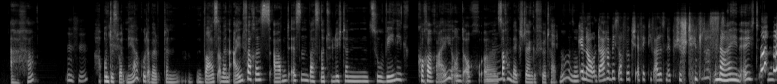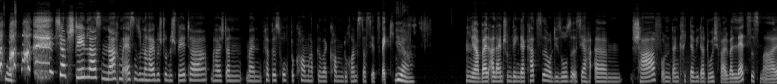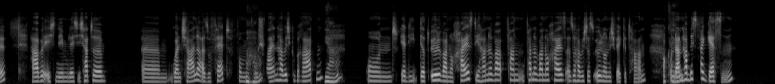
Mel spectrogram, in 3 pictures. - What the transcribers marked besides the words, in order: mechanical hum; other background noise; static; laughing while speaking: "stehen lassen"; laugh; in Italian: "Guanciale"
- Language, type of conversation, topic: German, podcast, Was ist dein Trick gegen ständiges Aufschieben?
